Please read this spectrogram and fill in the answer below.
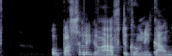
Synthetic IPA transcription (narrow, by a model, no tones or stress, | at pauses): ɔɣpasːaleːjkʏvaɾœ̰ft̪ʏɾkʰɔːmʏnikawŋ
